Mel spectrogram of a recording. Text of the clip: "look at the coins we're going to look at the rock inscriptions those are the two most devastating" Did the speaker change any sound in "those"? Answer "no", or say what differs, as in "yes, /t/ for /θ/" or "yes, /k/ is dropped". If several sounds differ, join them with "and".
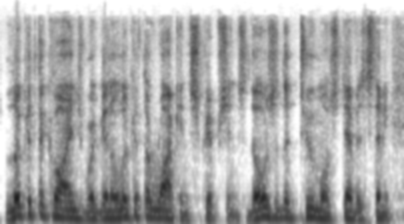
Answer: no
